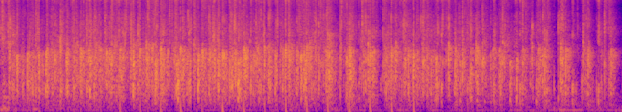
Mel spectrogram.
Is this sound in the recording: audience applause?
yes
